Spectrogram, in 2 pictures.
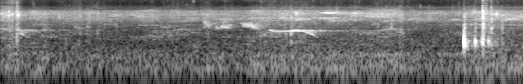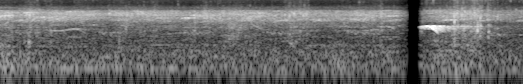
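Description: Outdoor ambience with a bird giving a short whistled call that falls in pitch, a few times. A single sharp knock about halfway through is the loudest sound.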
